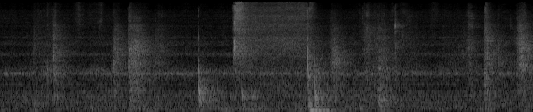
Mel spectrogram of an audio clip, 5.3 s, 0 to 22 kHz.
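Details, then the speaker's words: 2023 Subaru Outback (6th gen) slow power window after spraying lubricant into the run channel: a faint motor drone with uneven knocks and squeaks as the glass grabs, mainly at the rear, getting faster with repeated cycling. "You can kind of see and hear it chattering there a little bit, so run it back and forth a couple of times here and see if it gets any better."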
